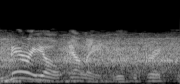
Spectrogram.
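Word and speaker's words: Mario Elie: the daily mario now excuse me mario ellie correct pronunciation using with that sore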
